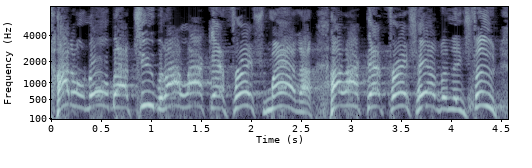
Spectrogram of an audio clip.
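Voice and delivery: usual speaking voice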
